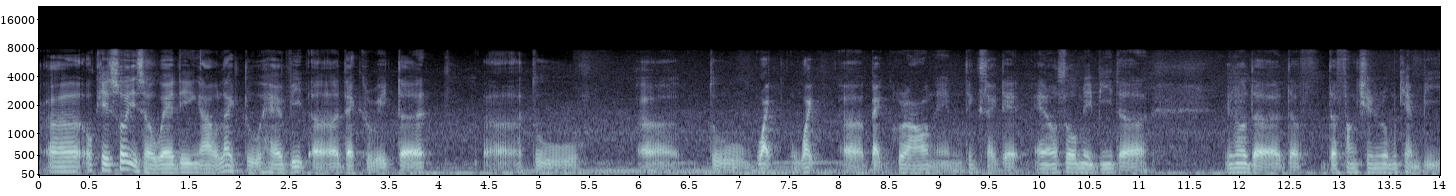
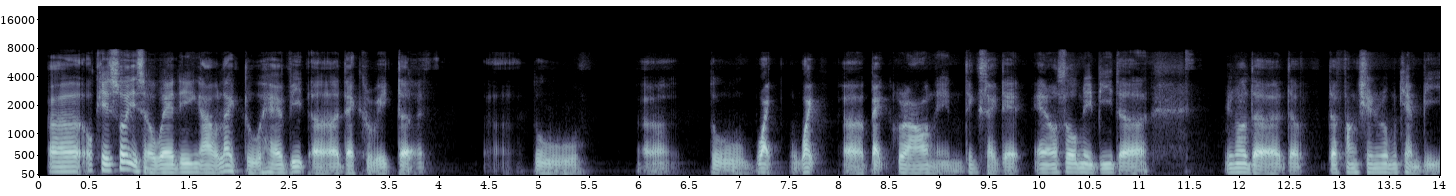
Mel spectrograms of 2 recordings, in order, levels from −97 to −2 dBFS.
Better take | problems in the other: first | noise reduction (neural mask model DeepFilterNet 3)

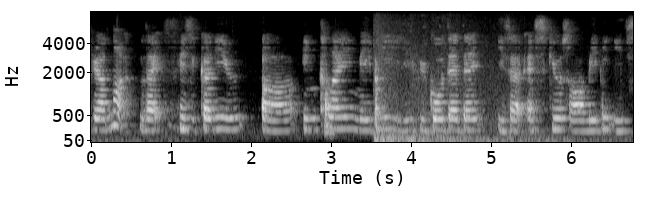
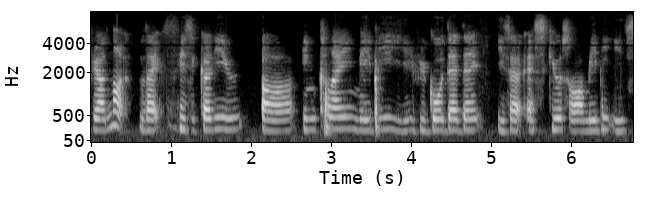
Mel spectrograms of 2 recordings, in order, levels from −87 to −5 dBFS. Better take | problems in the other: second | background sound (Shatter / Crushing / Boom); 19 dB below the speech // room echo; dies away in 0.3 s

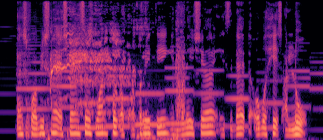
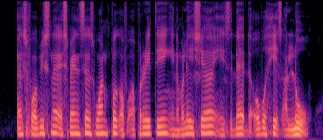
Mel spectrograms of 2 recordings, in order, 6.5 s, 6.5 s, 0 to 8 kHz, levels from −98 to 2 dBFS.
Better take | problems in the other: second | noise reduction (classical method spectral subtraction)

